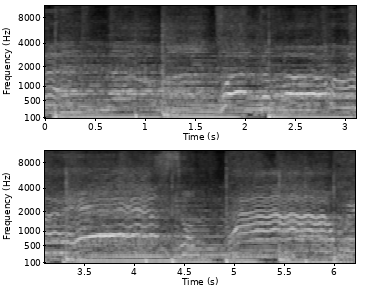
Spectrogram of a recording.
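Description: Gospel worship music: singers with a wavering vibrato on the melody, backed by a band with electric guitar and a deep, sustained bass line.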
